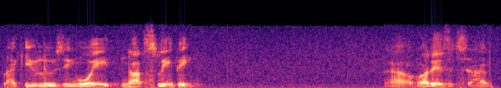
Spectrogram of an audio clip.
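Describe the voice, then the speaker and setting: An actor playing a kindly, folksy family doctor who explains and reassures in a 1950s educational film. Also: male voice, lowish voice, animated, measured pace, slight background noise. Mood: gentle, coaxing. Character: kindly small-town family doctor recounting cases, reassuring. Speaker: narrator and doctor. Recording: dull old film soundtrack with music.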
